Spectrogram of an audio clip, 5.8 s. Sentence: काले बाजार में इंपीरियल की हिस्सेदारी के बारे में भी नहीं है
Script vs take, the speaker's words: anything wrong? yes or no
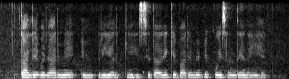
yes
